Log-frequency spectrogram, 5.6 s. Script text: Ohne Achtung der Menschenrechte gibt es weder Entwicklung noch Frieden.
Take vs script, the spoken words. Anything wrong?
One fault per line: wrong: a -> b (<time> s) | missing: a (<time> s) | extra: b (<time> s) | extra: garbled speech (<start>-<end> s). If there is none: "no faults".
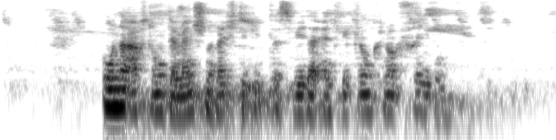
no faults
